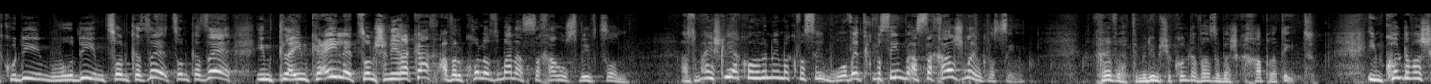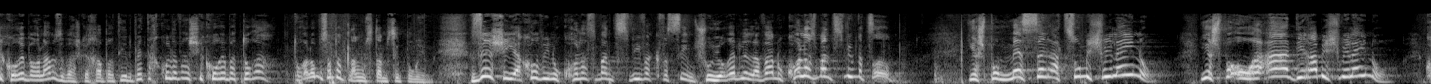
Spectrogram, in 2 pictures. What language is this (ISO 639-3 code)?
heb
